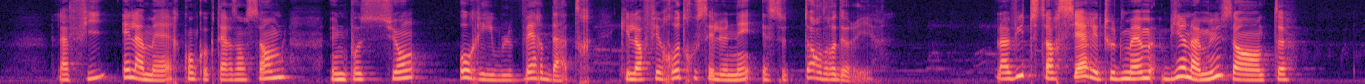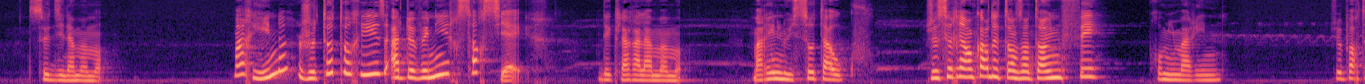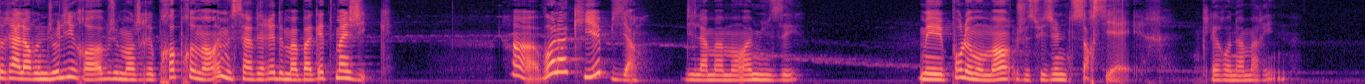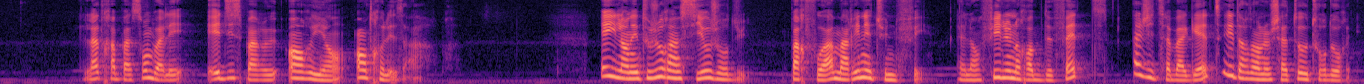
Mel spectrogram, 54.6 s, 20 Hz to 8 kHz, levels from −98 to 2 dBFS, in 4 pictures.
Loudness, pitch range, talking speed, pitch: -21 LUFS, 175-240 Hz, 150 wpm, 195 Hz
